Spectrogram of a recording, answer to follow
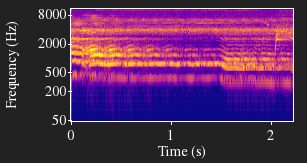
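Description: A woman singing a song, holding long notes with vibrato that step down in pitch, once at the start and again about a second and a half in.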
